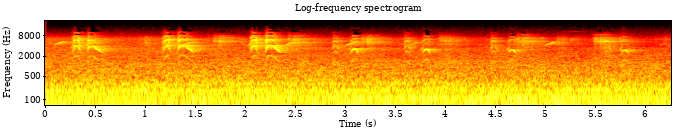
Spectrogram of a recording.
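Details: Female Shikra perched near its nest in Greater Noida, February, giving sharp, high, shrill notes in quick clusters about once a second, some with a falling tail, over a steady low background rumble.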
